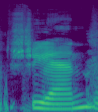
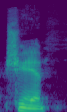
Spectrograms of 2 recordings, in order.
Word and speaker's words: Shyanne: It's like the clothing line. – Exactly. – Shein, like, how you spell that? – S-H-Y. A-N-N-E. Yeah, Shein.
